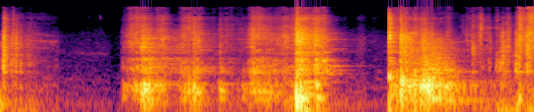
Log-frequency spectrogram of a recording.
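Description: Metal plates clink and clatter as they are handled.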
